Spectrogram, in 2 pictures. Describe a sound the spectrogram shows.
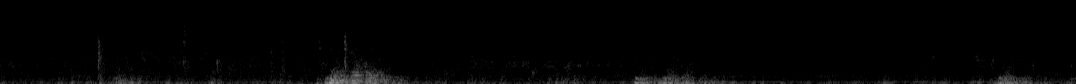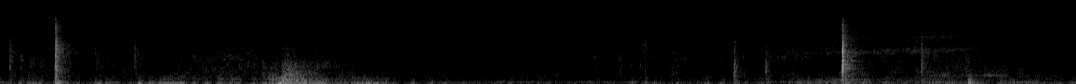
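A screwdriver clicks and scrapes against metal parts.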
